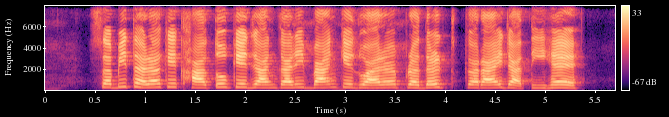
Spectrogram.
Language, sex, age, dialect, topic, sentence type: Hindi, female, 18-24, Marwari Dhudhari, banking, statement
